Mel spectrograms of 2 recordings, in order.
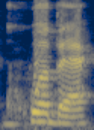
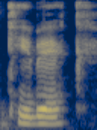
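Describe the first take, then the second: First: It is said the English way. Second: It is said the French way.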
